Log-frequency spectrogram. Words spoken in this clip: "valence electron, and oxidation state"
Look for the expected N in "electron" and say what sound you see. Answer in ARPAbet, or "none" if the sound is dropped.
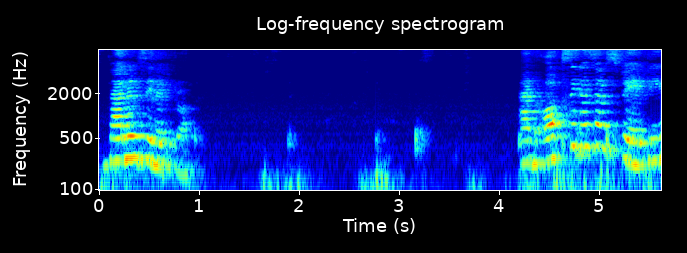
none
